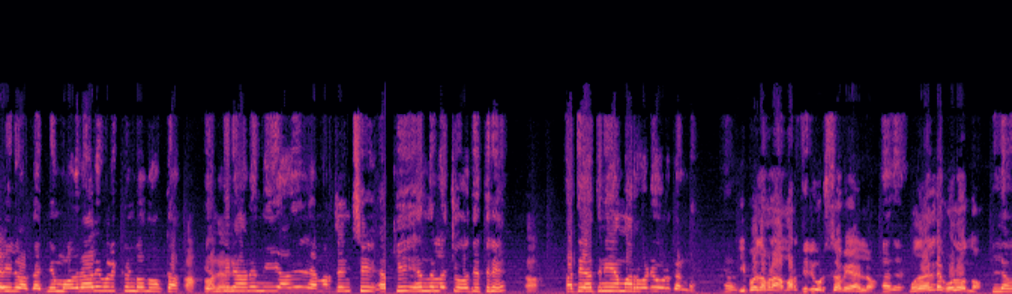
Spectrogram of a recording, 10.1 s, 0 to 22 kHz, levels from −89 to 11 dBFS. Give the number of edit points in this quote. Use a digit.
2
